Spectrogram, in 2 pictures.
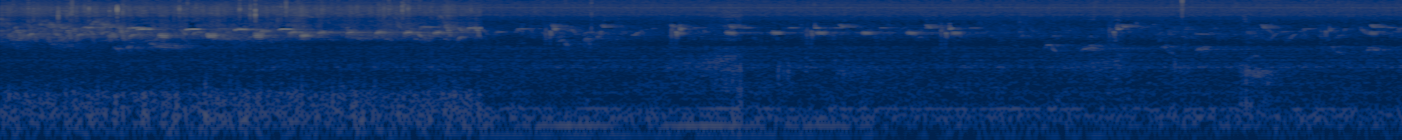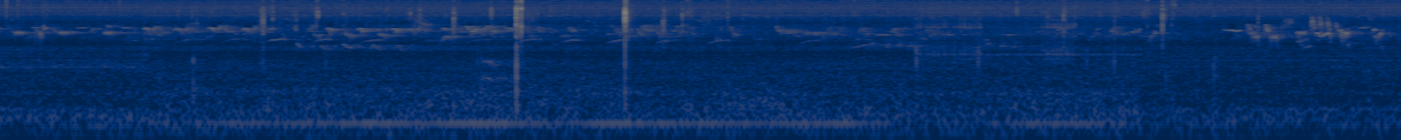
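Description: Faint chorus of small birds chirping and singing, busiest in the first few seconds. Two sharp clicks about a second apart come about two-thirds of the way through.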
